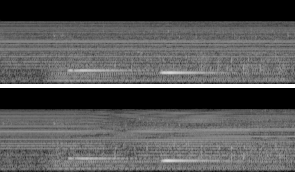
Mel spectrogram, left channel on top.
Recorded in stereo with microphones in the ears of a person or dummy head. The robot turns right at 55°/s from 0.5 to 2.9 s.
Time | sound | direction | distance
0.7 | a chime | 85° left | 8 m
